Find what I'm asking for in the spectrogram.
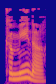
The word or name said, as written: kemena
